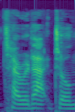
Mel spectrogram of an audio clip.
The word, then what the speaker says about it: pterodactyl: paroda the ter pterodactyl pterodactyl known as a pterosaurus pterosaurus p obviously when you pronounce that PT it's kind of like a silent P Tera terrasaurus are flying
